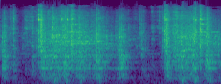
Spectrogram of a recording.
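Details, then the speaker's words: Mini bike sitting a couple of years, first start attempt: short, uneven sputtering bursts that surge and fade, staying on only a second or two; dirty carburetor needs cleaning. Engine sputters and will not keep running. "she wants to start but she's just dirty"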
